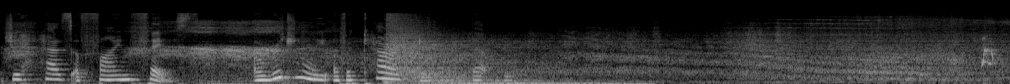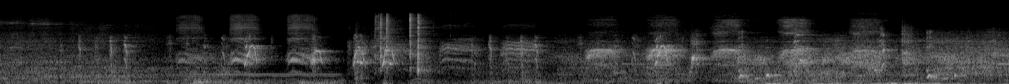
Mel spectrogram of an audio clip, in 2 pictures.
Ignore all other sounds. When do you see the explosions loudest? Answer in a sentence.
The volume of the explosions peaks at 4 seconds.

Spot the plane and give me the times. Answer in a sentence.
The plane can be heard from 2.0 to 12.4 s and from 15.4 to 20.1 s.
